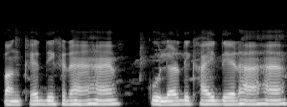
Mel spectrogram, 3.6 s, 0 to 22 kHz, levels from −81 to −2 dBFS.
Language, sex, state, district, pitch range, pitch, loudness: Hindi, male, Bihar, Patna, 125-130 Hz, 125 Hz, -15 LUFS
